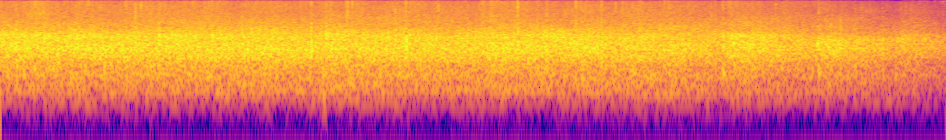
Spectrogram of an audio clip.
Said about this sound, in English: It is always a good day when our governor, Kathy Hochul, is back home in the city of Buffalo. Let's give our governor another round of applause.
